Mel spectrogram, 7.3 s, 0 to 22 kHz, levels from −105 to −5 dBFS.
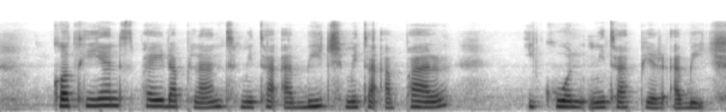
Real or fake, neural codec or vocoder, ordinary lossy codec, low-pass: real; none; none; 9.9 kHz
